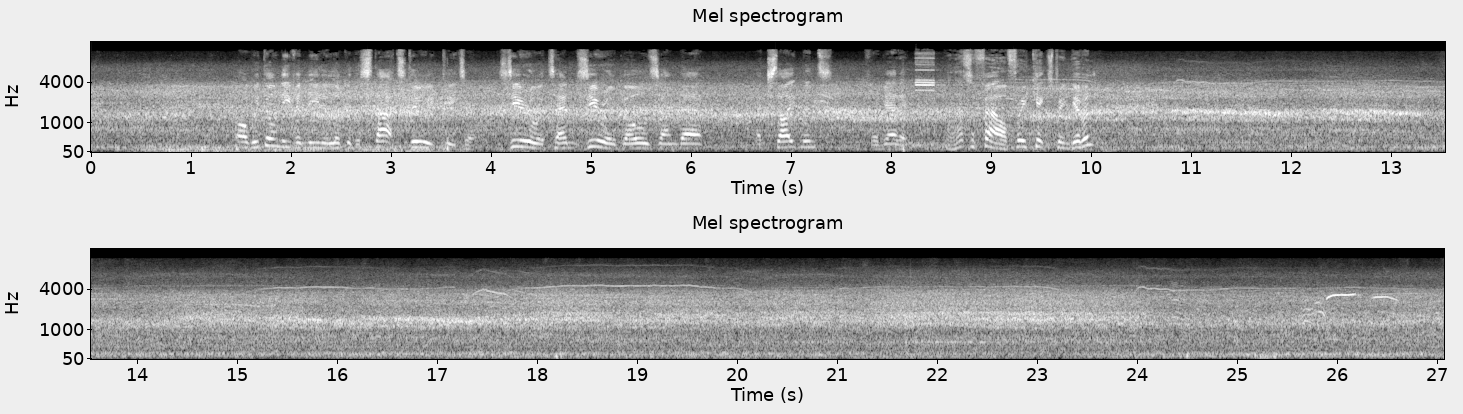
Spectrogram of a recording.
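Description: A stadium crowd murmurs and roars steadily in the distance.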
